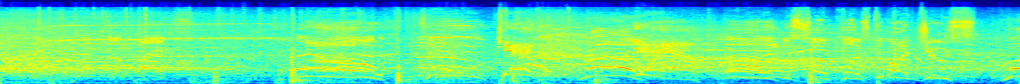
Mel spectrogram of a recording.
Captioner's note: crowd chatter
